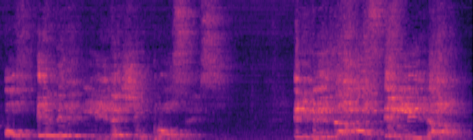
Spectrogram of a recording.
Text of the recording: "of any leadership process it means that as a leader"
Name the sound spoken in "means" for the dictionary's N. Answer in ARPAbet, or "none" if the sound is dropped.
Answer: none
